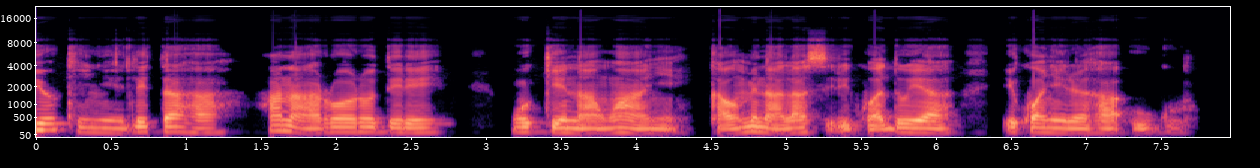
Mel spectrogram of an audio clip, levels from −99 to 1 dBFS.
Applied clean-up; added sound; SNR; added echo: none; none; none; none.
